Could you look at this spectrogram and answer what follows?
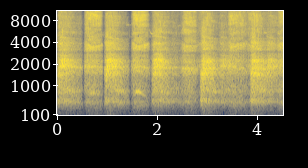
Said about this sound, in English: The women drove into the marsh of the forest and got out of the bus, not sure if they were being followed. Out of breath, they looked at each other.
